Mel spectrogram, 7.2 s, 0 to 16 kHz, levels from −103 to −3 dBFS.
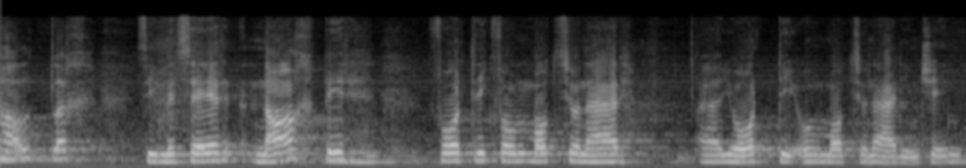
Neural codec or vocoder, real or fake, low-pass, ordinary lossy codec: none; real; 10.8 kHz; MP3, 96 kbps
